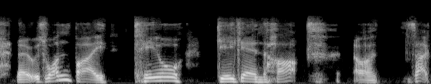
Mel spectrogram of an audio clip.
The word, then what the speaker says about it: Tao Geoghegan Hart: Now, it was won by Tao Geoghegan Hart. Is that correct? Did I manage to pronounce that properly?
